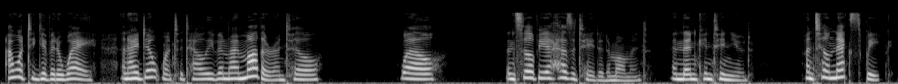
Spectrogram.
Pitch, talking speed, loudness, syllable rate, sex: 245 Hz, 180 wpm, -16 LUFS, 6.0 syllables/s, female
